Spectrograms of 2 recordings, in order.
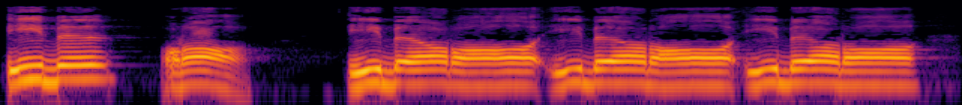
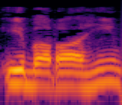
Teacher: إبرا إبرا إبرا إبرا هكذا، باء ساكنة مقلقلة يتلوها راء مفتوحة · Shown in: first take · أما فتحها وقول إبراهيم فهذا يعني بسبب عدم الإتقان.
